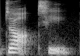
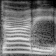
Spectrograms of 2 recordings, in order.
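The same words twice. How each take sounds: First: The name is over-enunciated in a fake fancy accent. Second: The name is said plainly, in a Southern accent. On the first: "she over enunciates in a non Southern way" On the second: "everybody called her Aunt Dottie"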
